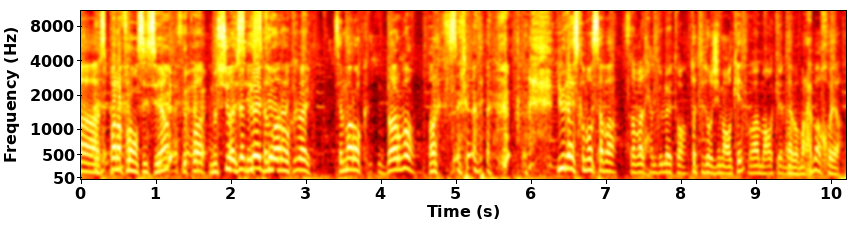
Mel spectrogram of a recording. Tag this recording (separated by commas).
Music, Speech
